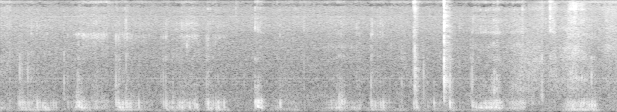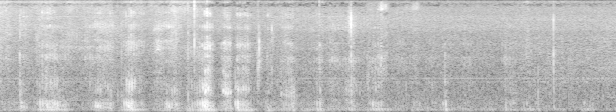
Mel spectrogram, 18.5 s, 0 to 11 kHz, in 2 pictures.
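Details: Gelic the Maine Coon, about 10 kilograms, purring while cradled trustingly in arms; soft low rumble rising and falling with each breath, interrupted by occasional handling clicks and rustling.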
